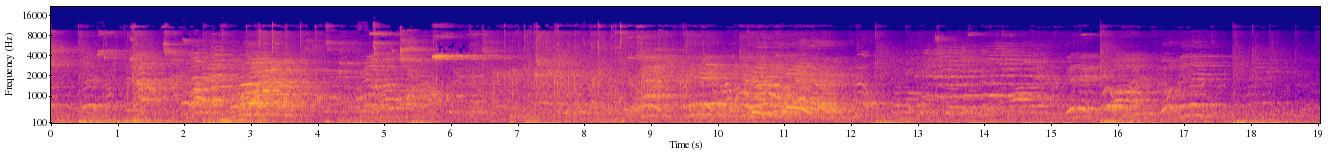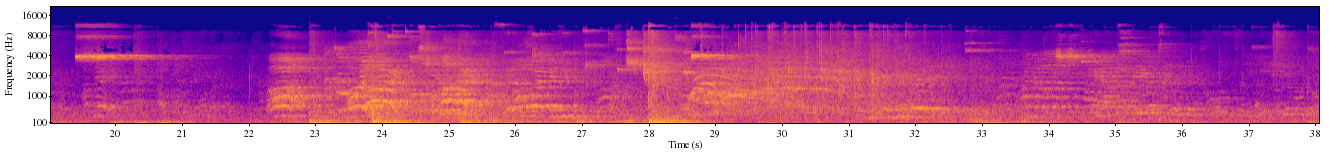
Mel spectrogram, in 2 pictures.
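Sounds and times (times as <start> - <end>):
people shouting and cheering: 1.3 - 4.0
referee's whistle: 4.8 - 6.6, 19.4 - 20.8, 27.6 - 29.3, 34.0 - 34.7.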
